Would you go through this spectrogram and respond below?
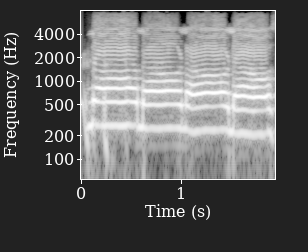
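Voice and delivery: a string of insistent, drawn-out noes; retold brawling. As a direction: act out arguing back in court. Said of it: "openly brawling in court".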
